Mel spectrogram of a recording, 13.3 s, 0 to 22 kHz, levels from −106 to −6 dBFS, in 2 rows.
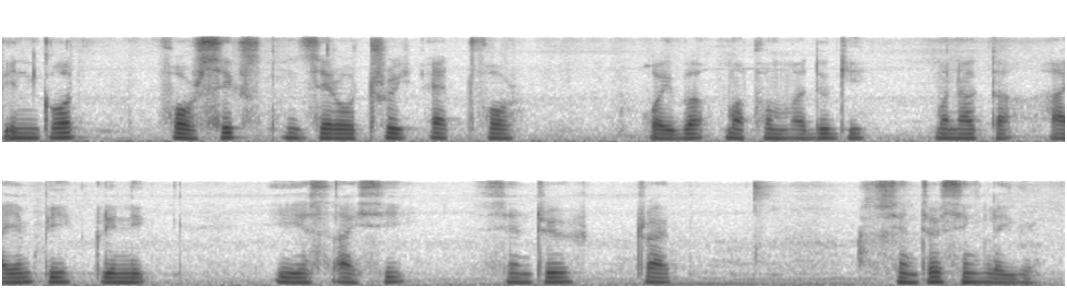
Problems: none marked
